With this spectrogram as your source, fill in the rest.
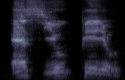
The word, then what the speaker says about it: supu: S-U-P-U.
